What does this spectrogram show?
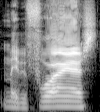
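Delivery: put-on gruff voice. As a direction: drag it out in a put-on tough voice. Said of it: "Why am I doing this voice?".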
